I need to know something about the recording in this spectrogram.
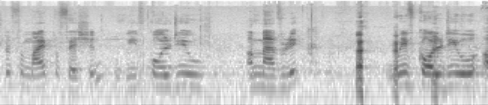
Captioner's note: Sadhguru laughs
